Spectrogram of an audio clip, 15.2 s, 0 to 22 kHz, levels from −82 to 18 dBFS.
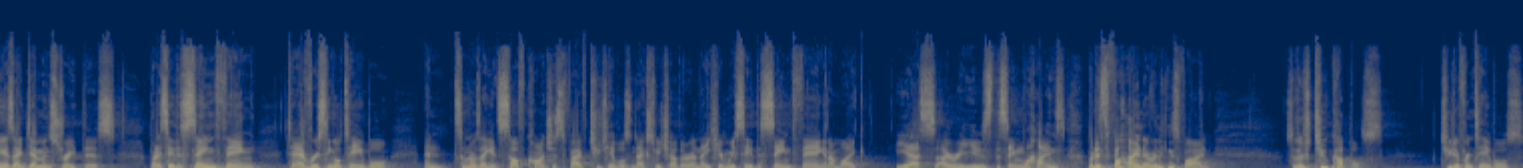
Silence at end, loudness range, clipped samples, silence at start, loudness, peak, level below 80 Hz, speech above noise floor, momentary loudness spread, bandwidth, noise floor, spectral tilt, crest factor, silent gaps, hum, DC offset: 0 s; 3 LU; under 0.1%; 0 s; -23 LUFS; -8 dBFS; -64 dBFS; 34 dB; 10 LU; 17.5 kHz; -57 dBFS; -4.5 dB/octave; 16 dB; none; none; under 0.1%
